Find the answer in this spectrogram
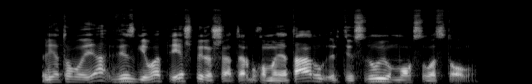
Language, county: Lithuanian, Alytus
